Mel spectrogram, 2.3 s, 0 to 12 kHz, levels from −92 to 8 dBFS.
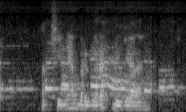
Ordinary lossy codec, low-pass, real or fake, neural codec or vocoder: Opus, 16 kbps; 10.8 kHz; real; none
